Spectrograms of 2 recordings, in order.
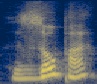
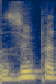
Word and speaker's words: Zopa: cube is another one zopa or zuper the way whichever way you want to pronounce it is where you'll find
